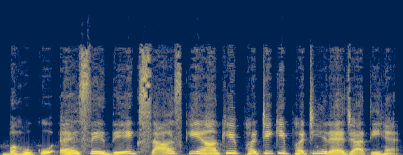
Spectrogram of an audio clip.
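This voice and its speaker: A woman's voice: a little high, animated, a little slow. A woman narrating a scripted cartoon story as its storyteller.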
